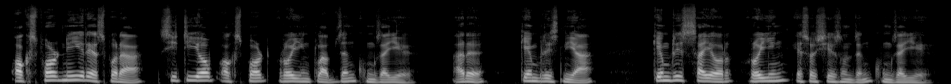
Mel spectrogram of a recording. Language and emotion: Bodo, neutral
